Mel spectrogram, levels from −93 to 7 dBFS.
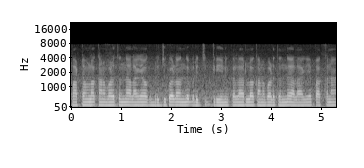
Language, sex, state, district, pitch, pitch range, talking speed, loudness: Telugu, male, Andhra Pradesh, Visakhapatnam, 135 Hz, 135-140 Hz, 135 wpm, -18 LUFS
